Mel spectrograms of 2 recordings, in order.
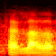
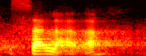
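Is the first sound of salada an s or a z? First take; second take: z; s. First: The word begins with a z-like sound. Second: The word begins with a plain s sound. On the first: "la S no la pronuncian como S, sino como Z" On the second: "En vez de decir que la comida quedó salada"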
